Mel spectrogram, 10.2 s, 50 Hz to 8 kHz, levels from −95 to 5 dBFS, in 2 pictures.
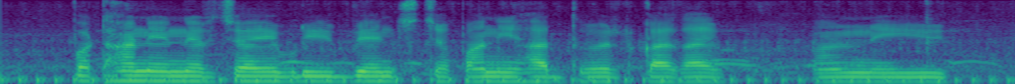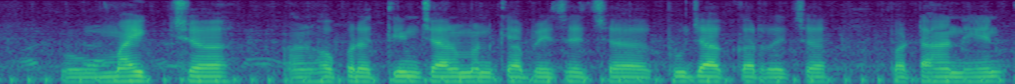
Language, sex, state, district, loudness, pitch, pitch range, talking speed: Halbi, male, Chhattisgarh, Bastar, -28 LUFS, 120 Hz, 120-135 Hz, 160 wpm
